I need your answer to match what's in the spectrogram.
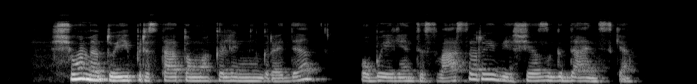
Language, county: Lithuanian, Panevėžys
